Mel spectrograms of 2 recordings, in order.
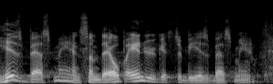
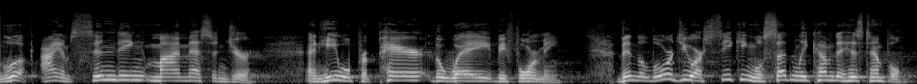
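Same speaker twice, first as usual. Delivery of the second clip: raised, proclaiming scripture voice; scripture reading; 5 semitones higher than usual. Acted. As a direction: read the prophecy with fervor. Reads scripture aloud.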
